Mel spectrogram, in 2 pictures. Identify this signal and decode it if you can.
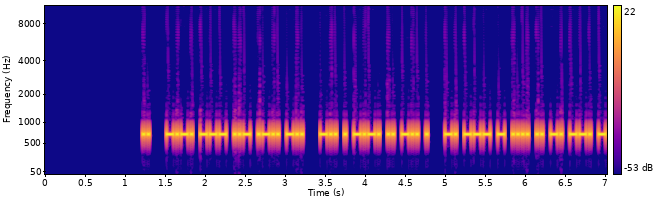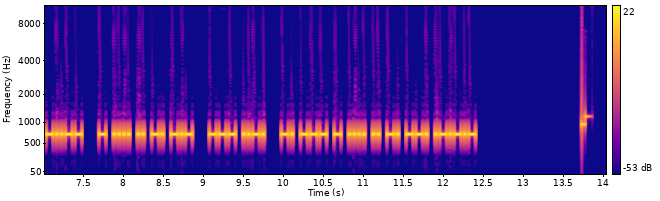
Morse code, heard as a keyed tone, about 40 wpm, 700 Hz. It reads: I COULD DECIDE NOTHING, THINK OF NOTHING.
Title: Sentences from Top 1000 Words - Review Part 3 - 40wpm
